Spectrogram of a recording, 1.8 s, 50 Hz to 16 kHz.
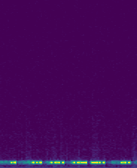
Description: Morse code, heard as a keyed tone, about 48 wpm, spaced as for 41 wpm, 600 Hz. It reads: I SHUD S
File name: archived / CRSnet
